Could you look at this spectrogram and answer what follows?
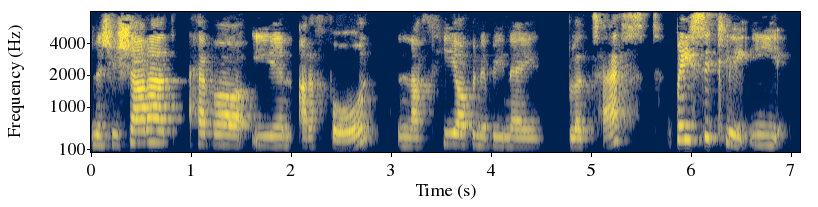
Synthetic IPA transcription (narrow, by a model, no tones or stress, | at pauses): nɛʃiʃaɾad̥hɛvɔiːna̰ɾəfoːn | nːaθhiːɔbənəviːnej | b̥lˠəd̚tʰɛstb̥ejsɪkʰliʔi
